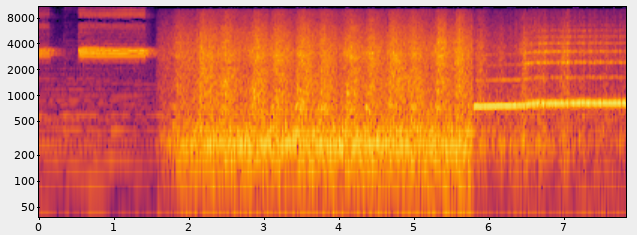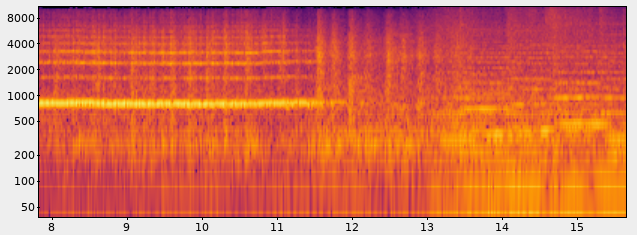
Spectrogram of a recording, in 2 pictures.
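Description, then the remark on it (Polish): A train on the Kalisz–Toruń–Kraków route pulls away from Kalisz railway station in Poland with a rumbling chug, then a long, steady whistle blast sounds for several seconds before fading into rolling wheel clatter. A short beeping tone opens the scene. “zawiadowca stacji kolejowej Kalisz, …. Proszę wsiadać, drzwi zamykać, odjeżdżamy.”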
